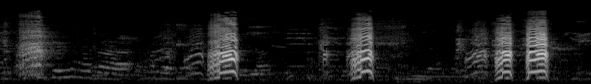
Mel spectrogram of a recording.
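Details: Harsh, raucous cockatoo screeches, four or five loud grating bursts roughly every second and a half, with quieter wavering, chatter-like notes between them.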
